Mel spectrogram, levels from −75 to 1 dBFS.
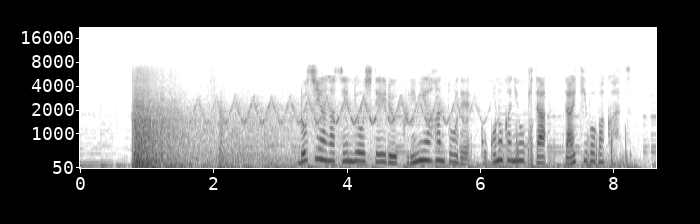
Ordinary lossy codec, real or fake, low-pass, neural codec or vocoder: MP3, 48 kbps; real; 7.2 kHz; none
